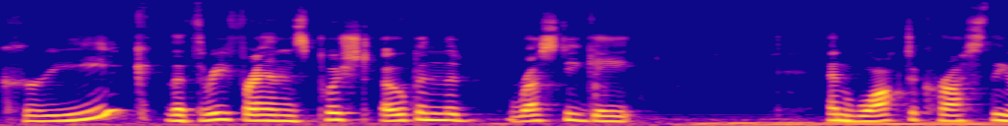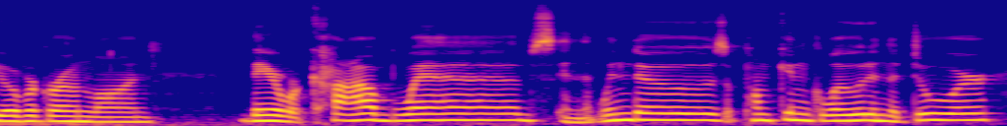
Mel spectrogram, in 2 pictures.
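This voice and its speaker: An older woman narrates a children's storybook. Her voice sits slightly low for a woman, and she reads aloud as a grandmother would to children. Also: steady tone, takes it slowly, darkish tone.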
